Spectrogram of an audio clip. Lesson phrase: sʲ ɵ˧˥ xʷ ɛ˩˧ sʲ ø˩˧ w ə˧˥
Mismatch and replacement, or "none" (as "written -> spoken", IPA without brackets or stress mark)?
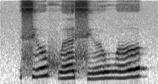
none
